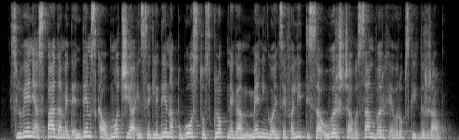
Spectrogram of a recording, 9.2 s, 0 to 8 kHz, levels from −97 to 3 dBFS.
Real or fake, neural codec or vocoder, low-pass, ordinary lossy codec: real; none; none; none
